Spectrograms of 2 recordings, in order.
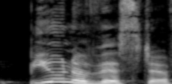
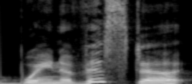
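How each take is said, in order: First: It is said the way local Iowans say it. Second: It is said the way outsiders say it. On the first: "is apparently Buena Vista for Iowans" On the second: "what non-Iowans would call Buena Vista"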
